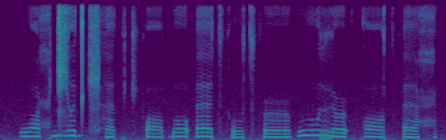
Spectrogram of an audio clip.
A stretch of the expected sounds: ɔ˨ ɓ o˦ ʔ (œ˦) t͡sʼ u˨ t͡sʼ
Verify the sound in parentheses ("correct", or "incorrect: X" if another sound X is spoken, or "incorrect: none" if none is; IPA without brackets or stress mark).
incorrect: ɛ˦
